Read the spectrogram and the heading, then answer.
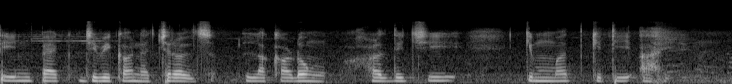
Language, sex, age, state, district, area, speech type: Marathi, male, 30-45, Maharashtra, Aurangabad, rural, read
